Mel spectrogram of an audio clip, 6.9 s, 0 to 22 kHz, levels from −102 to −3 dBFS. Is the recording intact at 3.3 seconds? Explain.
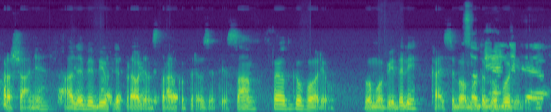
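No. An echo leak runs from 3.22 to 3.41 s: a very faint copy of the speech returns 458 ms late, likely from an incompletely cancelled loudspeaker echo.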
